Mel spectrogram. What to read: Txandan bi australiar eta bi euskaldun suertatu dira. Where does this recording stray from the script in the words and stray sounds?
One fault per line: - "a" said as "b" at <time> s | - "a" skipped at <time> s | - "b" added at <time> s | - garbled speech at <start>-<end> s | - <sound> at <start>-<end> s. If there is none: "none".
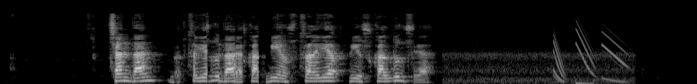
- garbled speech at 1.7-2.7 s
- "eta" skipped at 3.4 s
- "suertatu" skipped at 4.1 s
- chirp at 5.5-6.3 s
